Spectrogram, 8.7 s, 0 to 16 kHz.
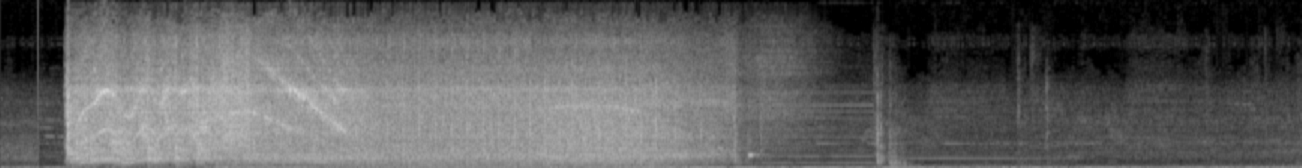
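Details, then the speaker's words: Chrysler 300 after PCM replacement for a misfire (injector circuit stuck on): cranks, catches, runs without the miss for seconds, then dies on its own with security light blinking. "Well, you know what's crazy is it is running better when it is running, but then it shuts off automatically."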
